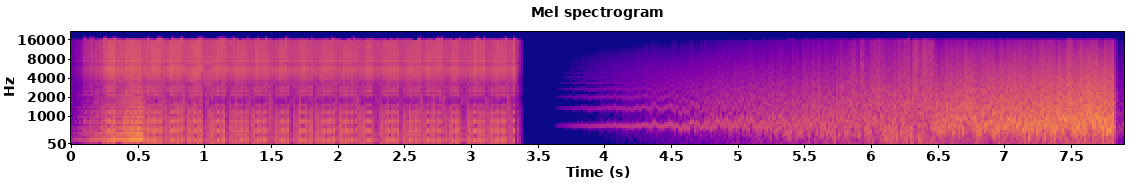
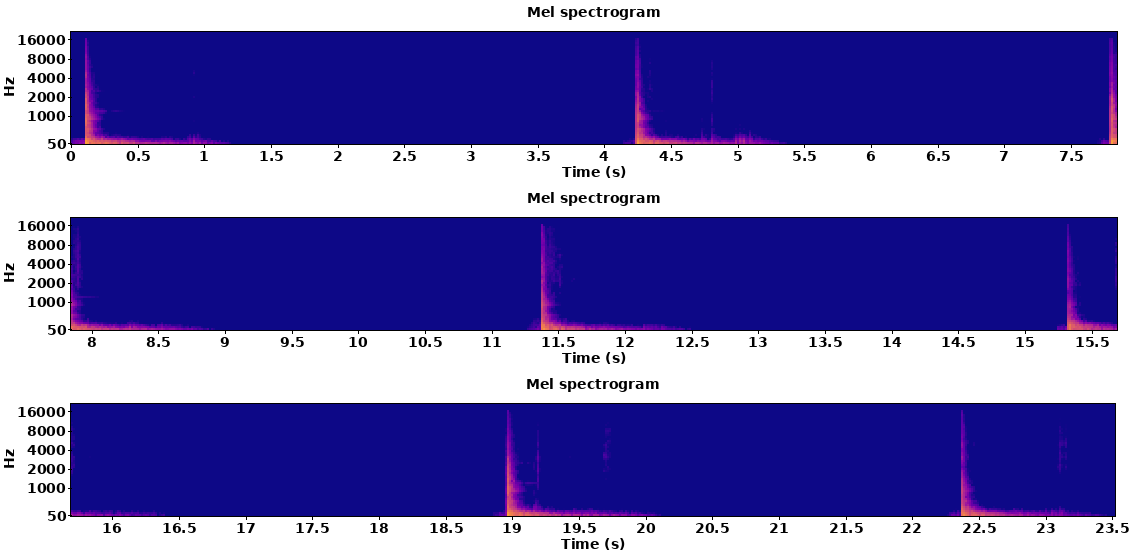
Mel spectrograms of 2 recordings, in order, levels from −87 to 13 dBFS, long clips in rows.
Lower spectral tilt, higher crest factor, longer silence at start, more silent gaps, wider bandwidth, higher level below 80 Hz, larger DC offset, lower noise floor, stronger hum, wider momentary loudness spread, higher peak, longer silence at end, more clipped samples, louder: second, -2 dB/octave vs -8 dB/octave; second, 16 dB vs 32 dB; about the same, 0 s vs 0.1 s; second, 3.41-3.62 s vs 1.23-4.14 s, 5.37-7.70 s, 8.92-11.26 s, 12.51-15.22 s, 16.44-18.86 s, 20.12-22.27 s; first, 18 kHz vs 12 kHz; about the same, -40 dBFS vs -38 dBFS; neither; second, -49 dBFS vs under -90 dBFS; neither; second, 17 LU vs 20 LU; about the same, -2 dBFS vs -4 dBFS; second, 0 s vs 0.9 s; neither; first, -16 LUFS vs -29 LUFS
